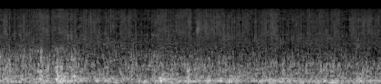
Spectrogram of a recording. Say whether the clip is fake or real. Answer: fake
